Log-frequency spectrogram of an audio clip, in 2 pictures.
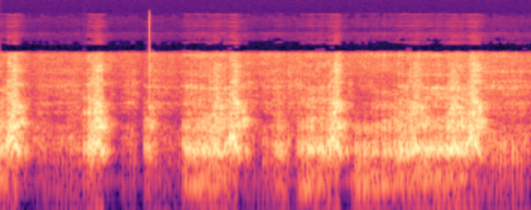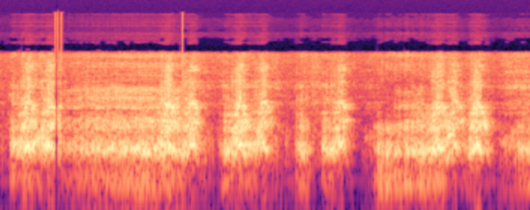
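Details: Angry dog alternating deep, drawn-out growls with sharp barks, short rapid runs of barks breaking through the continuous rumble.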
